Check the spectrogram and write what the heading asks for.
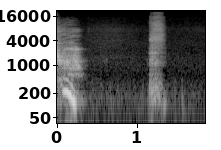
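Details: A man with a lingering cold, blocked and runny nose and sore throat, in sneezing fits all day, gives a voiced sneeze with a falling tone, then a short, sharp, hissing blow.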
